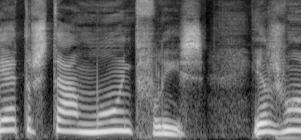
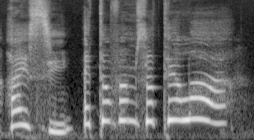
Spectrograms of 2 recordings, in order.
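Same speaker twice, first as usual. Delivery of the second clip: eager; 11 semitones higher than usual. Acted. Eager to visit.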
